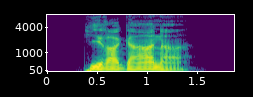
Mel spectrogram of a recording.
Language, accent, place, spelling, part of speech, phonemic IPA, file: German, Germany, Berlin, Hiragana, noun, /hiʁaˈɡaːna/, De-Hiragana.ogg
- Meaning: hiragana (Japanese syllabary)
